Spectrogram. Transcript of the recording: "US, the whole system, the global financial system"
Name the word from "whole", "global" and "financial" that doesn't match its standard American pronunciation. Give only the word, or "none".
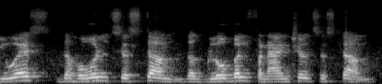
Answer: none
